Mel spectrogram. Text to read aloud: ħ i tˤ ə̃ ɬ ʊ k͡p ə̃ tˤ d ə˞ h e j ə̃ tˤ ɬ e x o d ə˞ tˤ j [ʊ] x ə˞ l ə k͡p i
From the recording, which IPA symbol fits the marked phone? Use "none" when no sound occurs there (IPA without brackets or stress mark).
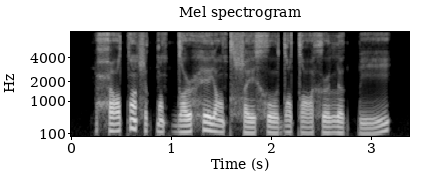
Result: ə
